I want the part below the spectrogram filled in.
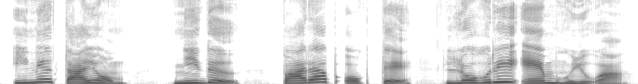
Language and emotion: Santali, neutral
